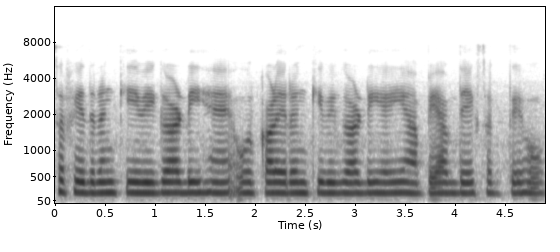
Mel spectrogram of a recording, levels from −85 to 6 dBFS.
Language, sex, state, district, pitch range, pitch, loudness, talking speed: Hindi, female, Haryana, Charkhi Dadri, 195-200 Hz, 195 Hz, -17 LUFS, 230 wpm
